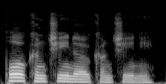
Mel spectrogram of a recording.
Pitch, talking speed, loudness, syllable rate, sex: 120 Hz, 110 wpm, -18 LUFS, 4.7 syllables/s, male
